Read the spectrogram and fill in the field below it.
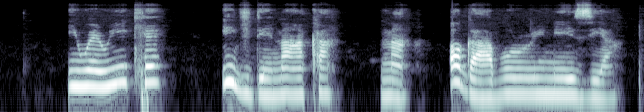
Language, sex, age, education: Igbo, female, 15-29, tertiary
